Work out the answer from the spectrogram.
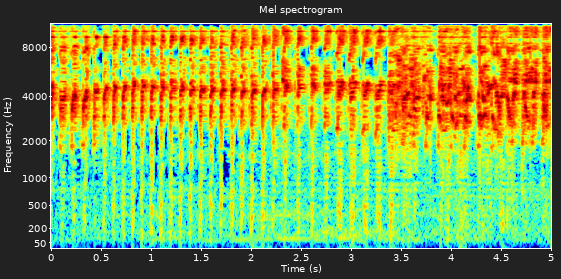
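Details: Lovebird ngekek, a long chattering song used to provoke rival lovebirds into calling; dense rapid pulses of harsh high chatter repeated quickly, with a low background hum throughout.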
